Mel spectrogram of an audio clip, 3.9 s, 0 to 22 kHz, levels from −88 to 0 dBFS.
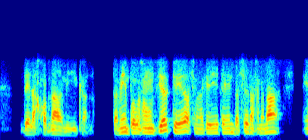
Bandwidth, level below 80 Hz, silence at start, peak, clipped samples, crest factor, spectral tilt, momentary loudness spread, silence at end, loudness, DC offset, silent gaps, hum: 4.3 kHz; -80 dBFS; 0.3 s; -6 dBFS; under 0.1%; 18 dB; -8.5 dB/octave; 11 LU; 0 s; -24 LUFS; under 0.1%; 1.20-1.40 s, 3.71-3.77 s; none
